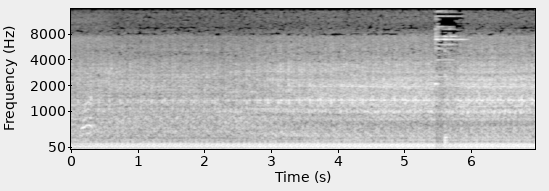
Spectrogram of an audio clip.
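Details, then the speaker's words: Isuzu Panther double-cabin diesel idling after overhaul, after replacing the leaking copper injector nozzle ring that had caused a hissing sound, before test drive to reach temperature; even regular clatter about three beats a second, no hunting, running fine. "ini setelah kita perbaiki kita ganti rank bagian nozzle nya rank tembaganya ya teman-teman gitu Ini sekarang suaranya Alhamdulillah"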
